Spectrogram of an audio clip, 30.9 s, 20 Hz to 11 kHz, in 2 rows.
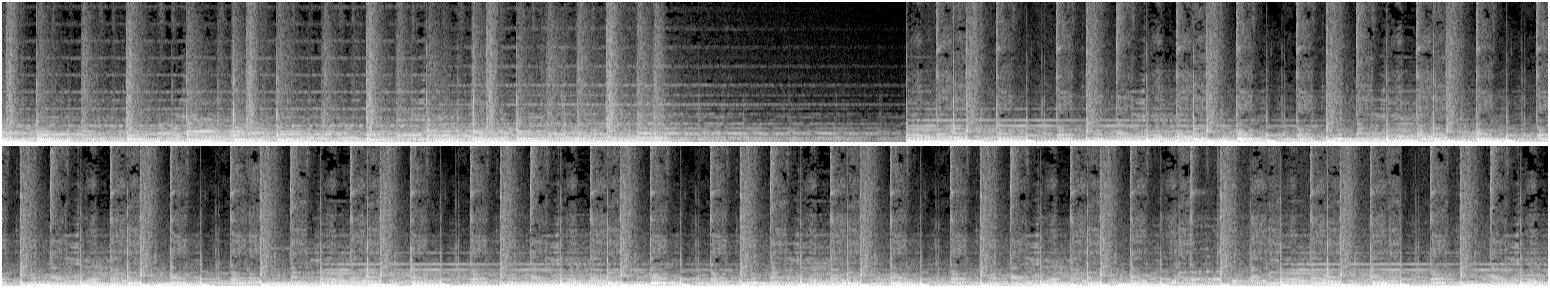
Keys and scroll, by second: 25.9 super+[, 28.5 super+[.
